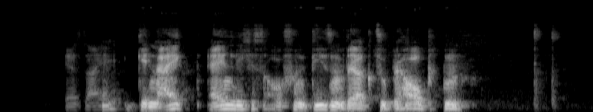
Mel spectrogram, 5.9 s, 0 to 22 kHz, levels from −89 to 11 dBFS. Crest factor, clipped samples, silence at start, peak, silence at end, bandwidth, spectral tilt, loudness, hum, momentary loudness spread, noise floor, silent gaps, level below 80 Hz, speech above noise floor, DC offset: 16 dB; under 0.1%; 1.05 s; -2 dBFS; 1.3 s; 7.4 kHz; -8 dB/octave; -16 LUFS; none; 18 LU; -74 dBFS; none; -52 dBFS; 58 dB; under 0.1%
